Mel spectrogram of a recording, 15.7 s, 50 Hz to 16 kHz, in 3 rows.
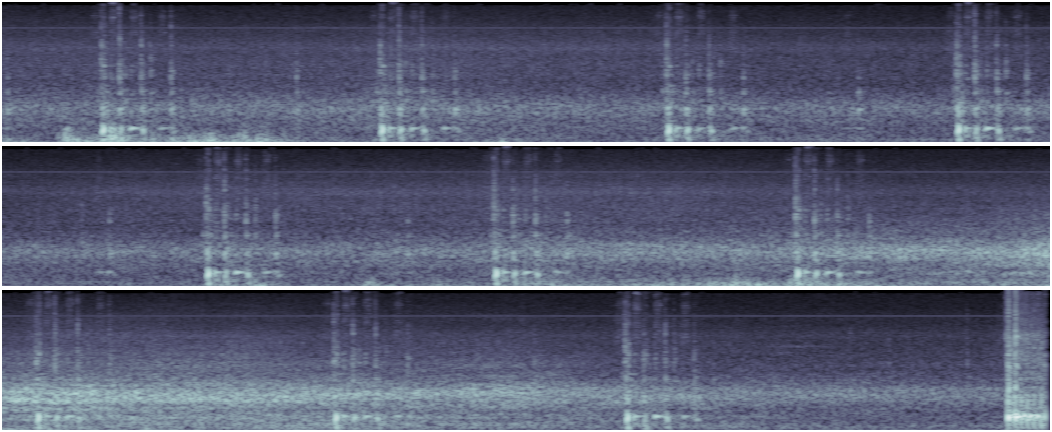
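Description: RCGF 60cc two-stroke gasoline engine being turned over by hand-flipping its propeller with the choke on, drawing fuel through to the carburettor. There is one flip about every second and a half, each a sharp click with a brief low rush, and the engine does not catch. A louder snap comes right at the end.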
